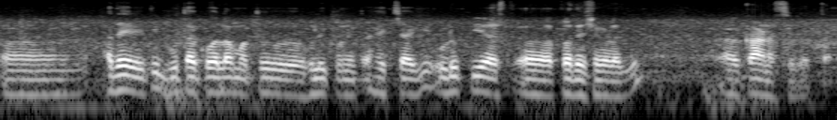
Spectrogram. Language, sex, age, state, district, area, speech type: Kannada, male, 30-45, Karnataka, Udupi, rural, spontaneous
